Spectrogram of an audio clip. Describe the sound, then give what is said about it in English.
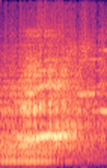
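A car, a Cadillac, drives up and pulls in at the front of a club: a steady engine hum with a whining tone that swells through the middle, then eases and thins out toward the end. “later that evening, we find Mr. and Mrs. Harris driving up in front of the Beverly Hills Club for the studio party”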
